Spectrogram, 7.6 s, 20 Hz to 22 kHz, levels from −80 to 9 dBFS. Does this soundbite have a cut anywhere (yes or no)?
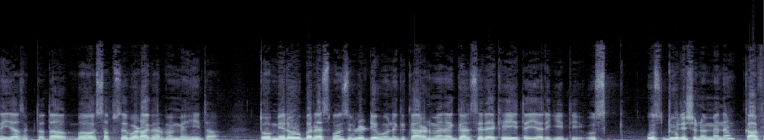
no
